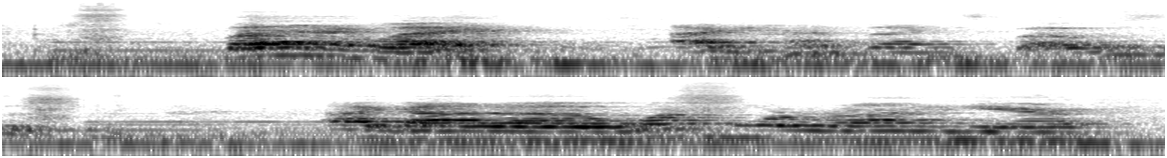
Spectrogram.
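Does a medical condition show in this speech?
Yes: ALS; voice sounds impaired.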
